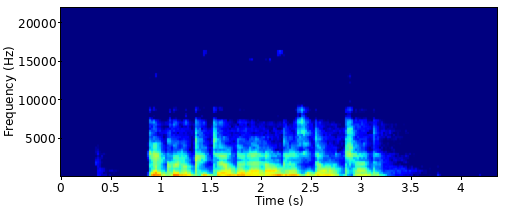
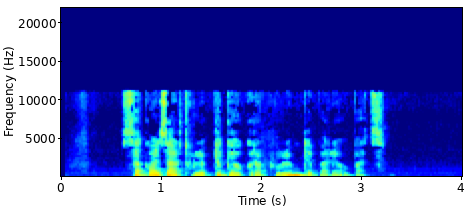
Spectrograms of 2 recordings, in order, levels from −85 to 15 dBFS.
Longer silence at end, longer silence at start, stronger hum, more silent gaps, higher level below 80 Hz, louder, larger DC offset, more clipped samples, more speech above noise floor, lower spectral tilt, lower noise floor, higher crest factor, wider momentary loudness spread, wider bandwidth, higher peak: first, 1.2 s vs 0.8 s; first, 0.9 s vs 0.6 s; neither; neither; about the same, -64 dBFS vs -66 dBFS; first, -20 LUFS vs -26 LUFS; neither; neither; first, 63 dB vs 42 dB; first, -7 dB/octave vs -4 dB/octave; first, -83 dBFS vs -68 dBFS; about the same, 18 dB vs 20 dB; about the same, 13 LU vs 12 LU; second, 7.8 kHz vs 11.5 kHz; first, -4 dBFS vs -8 dBFS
